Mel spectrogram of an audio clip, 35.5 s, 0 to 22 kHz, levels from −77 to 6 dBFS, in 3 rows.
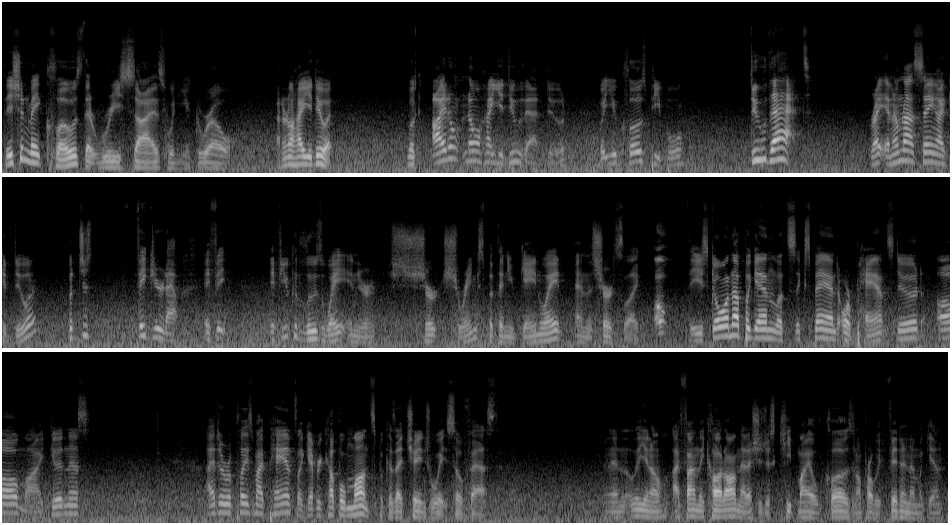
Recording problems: wind noise on the microphone; occasional gusts; 20 dB below the speech

